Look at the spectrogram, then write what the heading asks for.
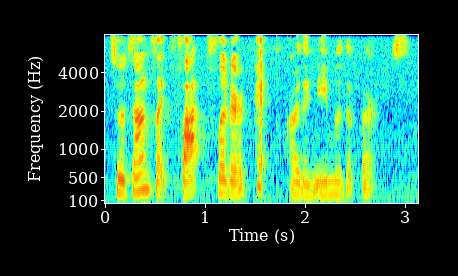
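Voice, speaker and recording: A woman doing an interactive picture-book read-aloud for children, expressive and pausing to ask her young listeners questions in chatty asides. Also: on the high side, slightly rough, poor audio.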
